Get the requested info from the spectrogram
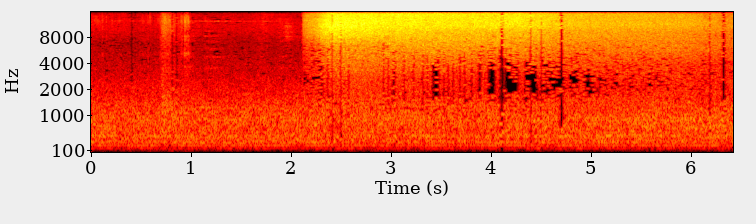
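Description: Korail 1000-series electric train hissing loudly with escaping compressed air from about two seconds in, over the steady hum and rumble of the train, as it begins to pull away. The hiss fades slowly.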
